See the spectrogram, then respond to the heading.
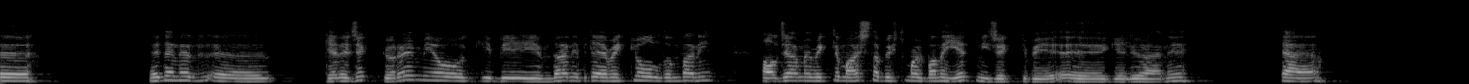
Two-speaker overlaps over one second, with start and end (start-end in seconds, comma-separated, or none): none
